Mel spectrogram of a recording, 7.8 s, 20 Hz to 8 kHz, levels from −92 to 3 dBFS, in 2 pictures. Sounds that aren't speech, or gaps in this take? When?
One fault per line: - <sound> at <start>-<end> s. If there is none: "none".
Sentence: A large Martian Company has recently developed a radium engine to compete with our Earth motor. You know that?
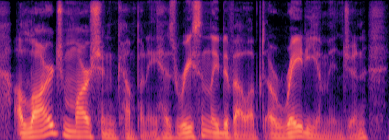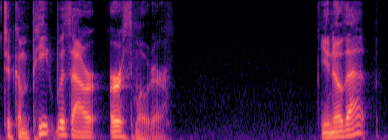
none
